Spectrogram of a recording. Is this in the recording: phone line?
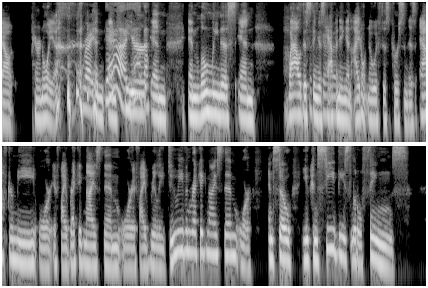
no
